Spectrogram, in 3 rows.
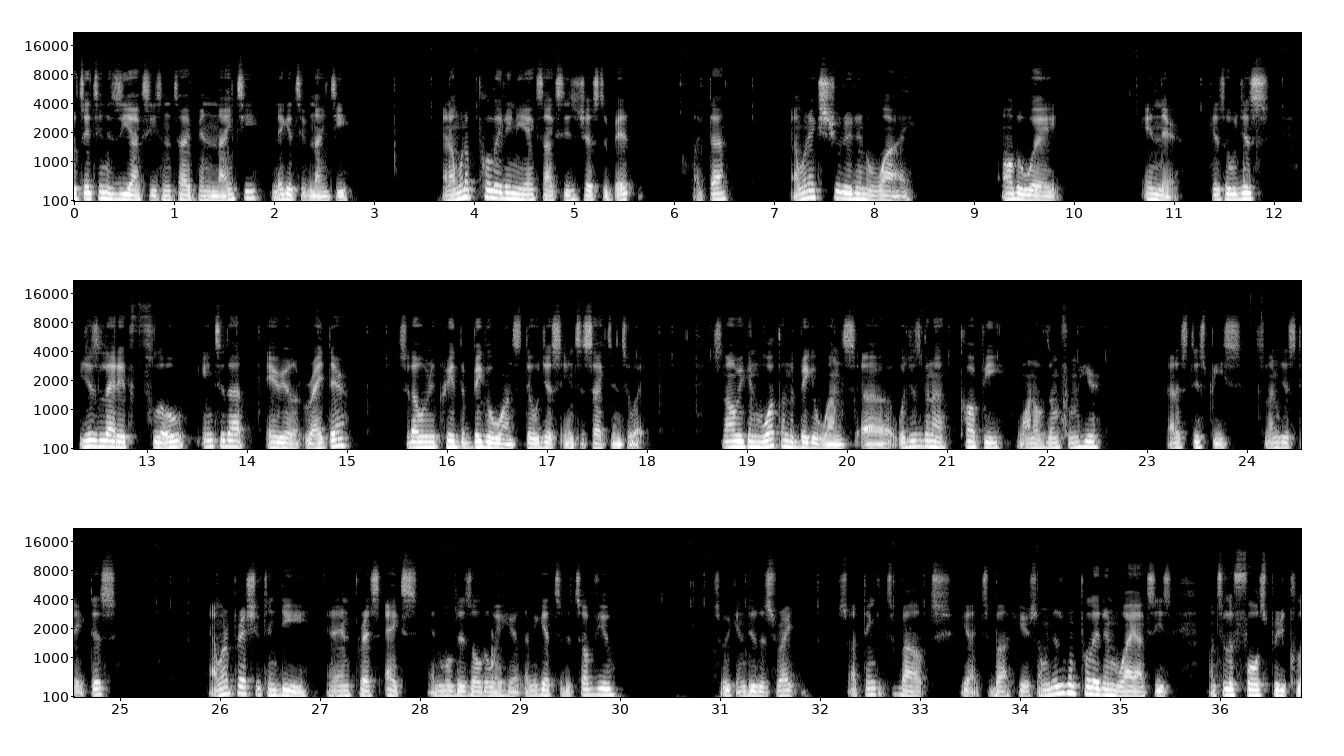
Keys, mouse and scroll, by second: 3.0 Return, 3.7-5.3 middle drag, 5.3-6.8 drag, 6.8-8.0 middle drag, 8.0 e, 11.2 click, 11.4-13.4 middle drag, 13.4-14.7 drag, 14.7 middle click, 18.0 middle click, 18.9 middle click, 19.3 scroll down 2, 19.7 shift+middle click, 20.6 scroll down 2, 20.8 Tab, 21.1 shift+middle click, 21.6-22.3 scroll up 4, 21.9 shift+middle click, 22.3 Tab, 22.7 shift+scroll down 1, 22.8 shift+middle click, 23.3-24.5 scroll down 1, 24.5 right click, 25.2 l, 25.5 scroll down 1, 25.9 shift+middle click, 27.4 shift+d, 28.9 click, 29.7 KP_7, 30.3 KP_5, 31.4 middle click, 31.4 z, 32.1-32.5 scroll up 1, 32.5 shift+middle click, 32.9 scroll down 1, 33.3 shift+middle click, 33.7 scroll up 1, 34.7-36.8 drag.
